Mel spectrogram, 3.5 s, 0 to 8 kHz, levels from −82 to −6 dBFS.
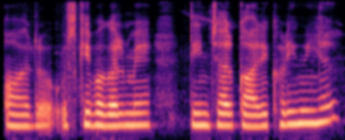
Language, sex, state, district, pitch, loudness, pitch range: Hindi, female, Uttar Pradesh, Shamli, 220 Hz, -17 LUFS, 210-235 Hz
